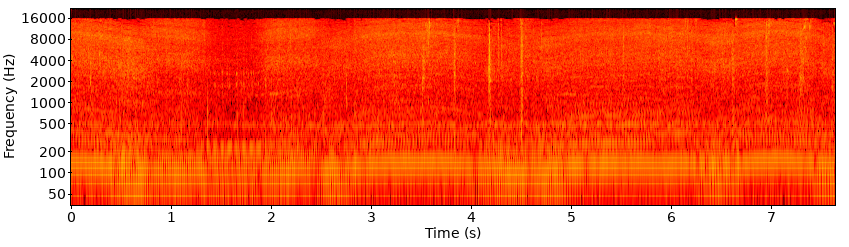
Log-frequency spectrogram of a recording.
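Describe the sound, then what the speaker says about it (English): A car driven in the video game H1Z1, its engine giving a steady droning hum with rising and falling revs throughout, moderately loud and heard with no talk. "I can't fucking see him, but I can hear him driving"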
